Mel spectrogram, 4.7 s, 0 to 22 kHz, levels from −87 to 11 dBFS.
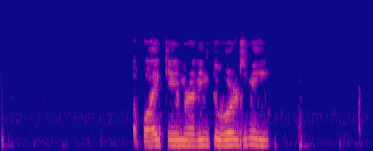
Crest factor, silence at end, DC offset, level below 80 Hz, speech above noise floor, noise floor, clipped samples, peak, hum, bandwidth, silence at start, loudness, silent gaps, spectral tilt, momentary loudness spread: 20 dB; 0.9 s; under 0.1%; -70 dBFS; 51 dB; -76 dBFS; under 0.1%; -10 dBFS; none; 7.8 kHz; 1.65 s; -26 LUFS; none; -6.5 dB/octave; 16 LU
